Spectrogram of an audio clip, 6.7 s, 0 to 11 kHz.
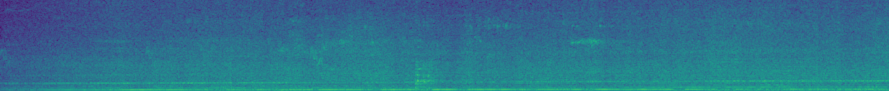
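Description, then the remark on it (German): A steady, rising electric whine from the traction motors and gearbox of an RhB GE 662 electric locomotive of the 700 series, a Graubünden classic from the 1960s, with a strong sustained tone and higher harmonics over continuous rumbling rail noise; loud, no talking. “Das typische Heulen der Motoren und dem Getriebe von einer 700er, einem Bündner Lokklassiker aus den 60er Jahren.”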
